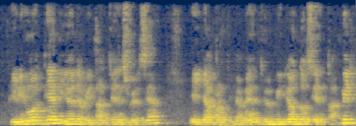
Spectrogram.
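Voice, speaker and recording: Amid noticeable background noise and audible room echo, a man with a fairly high pitch speaks at a moderate pace with ordinary pitch variation. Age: 80s+. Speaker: audience member, retired psychiatric aide. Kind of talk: audience comment at panel discussion.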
